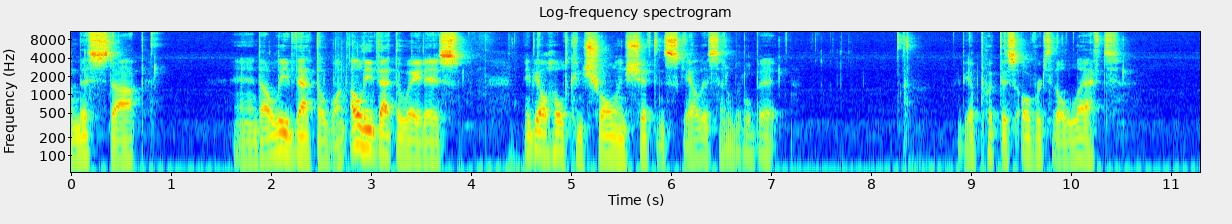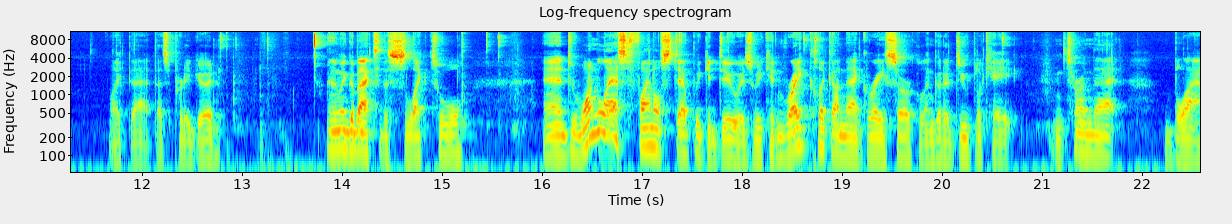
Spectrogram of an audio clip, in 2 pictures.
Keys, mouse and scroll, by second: 0.5 click, 5.8 ctrl+shift+click, 9.6-13.2 ctrl+drag, 15.7 click, 16.1 scroll down 2, 16.7-17.0 scroll up 2, 17.0-17.3 scroll down 2, 17.9 scroll up 2, 18.9 click, 20.7 click.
